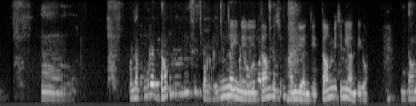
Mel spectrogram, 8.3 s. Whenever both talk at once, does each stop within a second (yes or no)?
no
